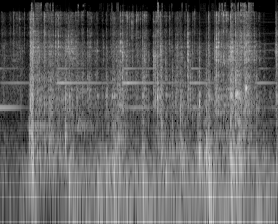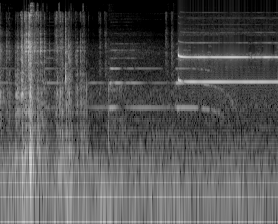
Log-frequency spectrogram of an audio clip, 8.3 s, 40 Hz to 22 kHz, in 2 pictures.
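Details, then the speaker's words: Fire-Lite MS-9200UD fire alarm system reset: handling clatter, then a steady high electronic chime-strobe tone that tails off and falls silent; normal stop after reset. "hear that chime strobe just die down like that."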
